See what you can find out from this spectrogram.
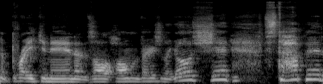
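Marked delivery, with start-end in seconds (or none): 1.8-3.2 panicked plea. Acted. Family being attacked.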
